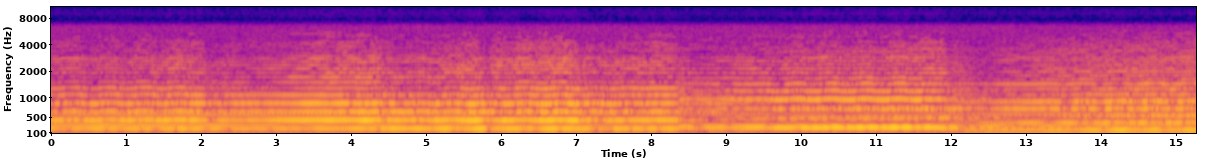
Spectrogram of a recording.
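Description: Slow background music of long, sustained chords held for several seconds each, with a chord change about eight seconds in and another about twelve seconds in.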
